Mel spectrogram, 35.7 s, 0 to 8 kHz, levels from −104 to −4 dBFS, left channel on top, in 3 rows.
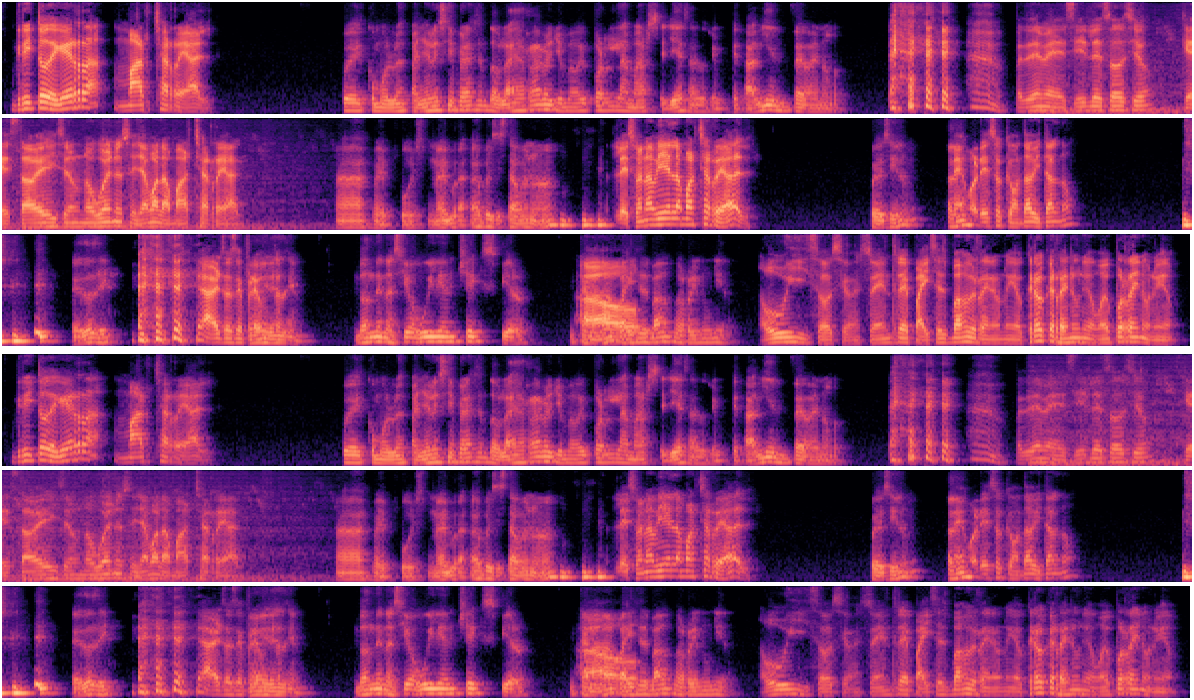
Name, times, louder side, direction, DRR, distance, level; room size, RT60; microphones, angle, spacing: voice 1, 0.1-2.1 8.9-11.5 11.8-14.3 18.0-19.4 21.4-22.6 25.2-26.6 29.6-30.2 31.4-35.5, left 7 dB, 55° left, 0.3 m, -26 dB
voice 2, 3.4-8.4 15.2-18.0 20.6-21.0 21.4-21.6 23.7-24.9 26.3-26.8 27.3-29.0 29.6-31.1, equal, 5° left, 0.6 m, -29 dB
sound 1, 10.2-15.3, right 1 dB, 30° right, 1.7 m, -47 dB
5.0 x 4.7 x 2.2 m
head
